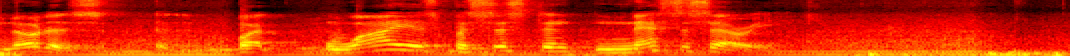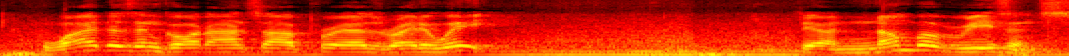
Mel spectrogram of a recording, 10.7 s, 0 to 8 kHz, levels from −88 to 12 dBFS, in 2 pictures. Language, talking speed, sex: English, 110 wpm, male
